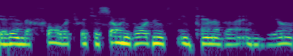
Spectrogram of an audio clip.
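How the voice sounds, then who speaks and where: Somewhat breathy and pitched in the medium range, a man speaks with a Dutch accent in a dry, close recording with no echo. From Netherlands. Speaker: professor. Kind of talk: panel discussion. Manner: halting, many fillers.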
